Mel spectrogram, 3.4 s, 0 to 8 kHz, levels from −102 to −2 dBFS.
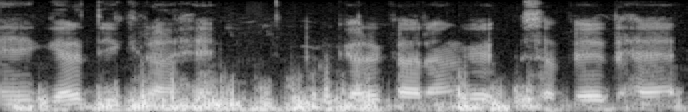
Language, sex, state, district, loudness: Hindi, male, Rajasthan, Bikaner, -16 LUFS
